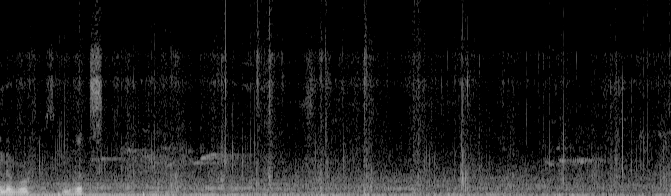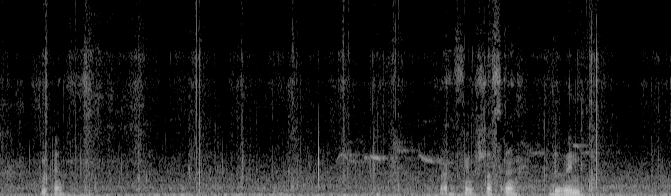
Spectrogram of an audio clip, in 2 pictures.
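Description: A man speaks close to the microphone in short, calm bursts.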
